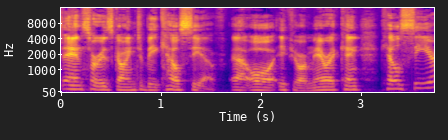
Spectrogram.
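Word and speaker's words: Kelsier: is going to be keler or if you're American keler we pronounce our e's at the end of words in Australia as an a sound rather than the American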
